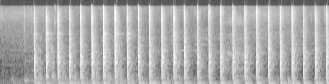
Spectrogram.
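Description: Hair stacker tapped rapidly on the bench, about ten quick taps a second, settling a bunch of bleached elk hair tips-down so the tips line up evenly.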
